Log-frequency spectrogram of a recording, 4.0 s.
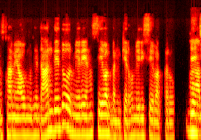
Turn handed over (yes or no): yes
